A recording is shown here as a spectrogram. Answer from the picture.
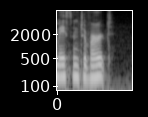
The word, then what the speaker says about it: Mason Tvert: He's the co-author with Mason Tvert. Is that how you pronounce his name, Mason Tvert? – It is.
